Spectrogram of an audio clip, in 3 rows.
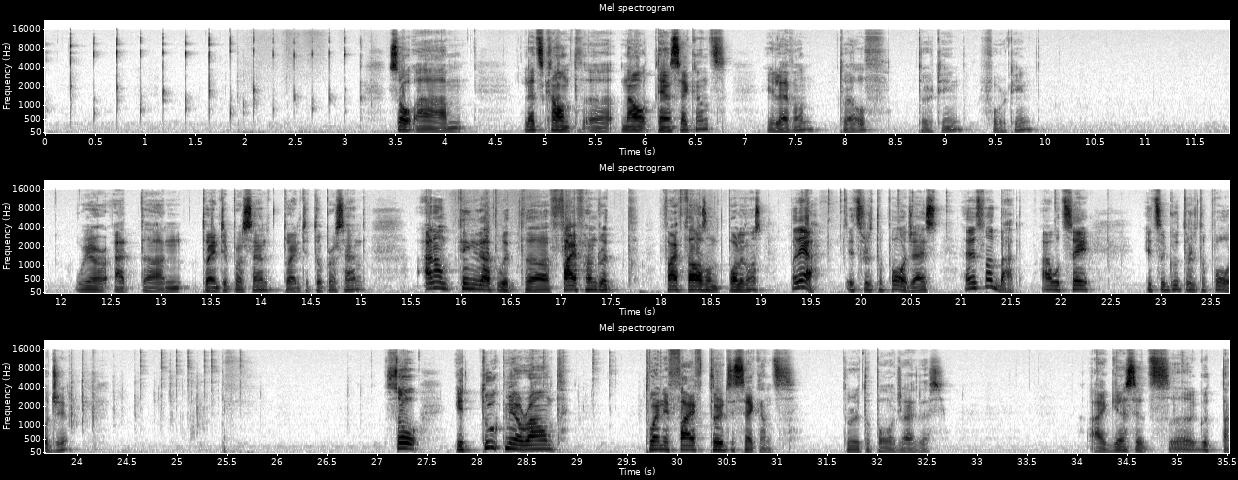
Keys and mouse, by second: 23.6 alt+q, 23.9 Tab, 24.7 alt+shift+right click, 25.3-35.5 alt+middle drag.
